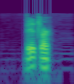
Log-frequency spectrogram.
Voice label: "bitter", English; adjectives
